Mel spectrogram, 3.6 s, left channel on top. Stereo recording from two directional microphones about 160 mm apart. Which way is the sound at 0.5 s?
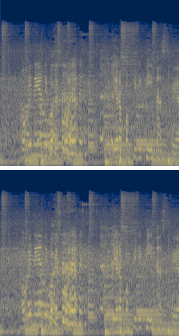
Centre (ahead or behind).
